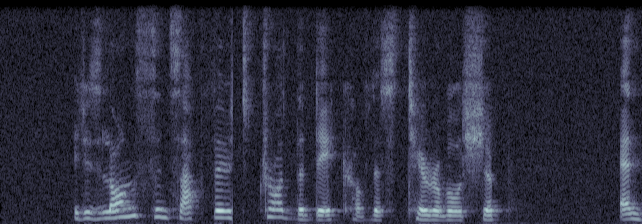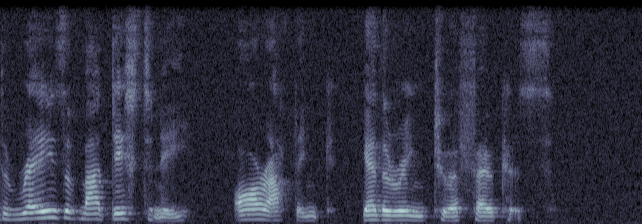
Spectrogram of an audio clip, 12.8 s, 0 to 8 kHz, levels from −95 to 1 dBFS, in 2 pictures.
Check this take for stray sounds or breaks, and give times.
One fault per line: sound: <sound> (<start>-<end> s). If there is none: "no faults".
sound: dropout (2.3-2.4 s)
